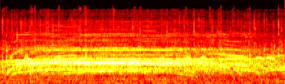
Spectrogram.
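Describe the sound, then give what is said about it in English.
A crowd at Nickelodeon Universe cheers and applauds loudly and steadily to welcome Minnesota Vikings player Robert Blanton. High-pitched shouts and whoops from many voices, likely young ones, layer over a continuous wash of clapping. “Can we have a Nickelodeon Universe round of applause for Mr. Robert Blanton?”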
